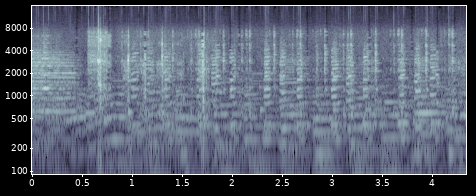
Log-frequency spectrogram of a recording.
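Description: Dramatic orchestral cartoon score with brass and repeated low notes, broken by one sharp hit less than a second in.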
